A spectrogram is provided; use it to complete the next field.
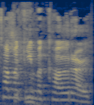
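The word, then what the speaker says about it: Tāmaki Makaurau: Can you say it like a Kiwi, please, and don't be so... So basically... Tamaki Makoto, thank you very much.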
